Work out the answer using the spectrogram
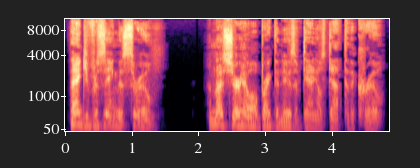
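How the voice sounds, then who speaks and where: An actor playing a stern, weary security chief in a video game, with a husky voice and a formal, clipped, authoritative manner. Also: male voice, lowish voice, sing-song, moderate pace, a bit bright, no echo, studio quality, heavily acted. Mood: formal, businesslike. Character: stern, weary male vault security chief, guarded but honorable.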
